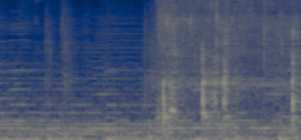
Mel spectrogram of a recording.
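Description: Loud sizzling from a stir-fry of noodles with chicken and prawn in a pan, with scraping and tossing clatters getting busier in the second half.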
